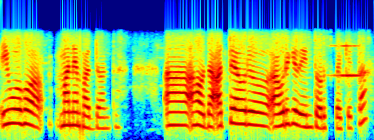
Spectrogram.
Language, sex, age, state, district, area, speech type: Kannada, female, 30-45, Karnataka, Koppal, rural, conversation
